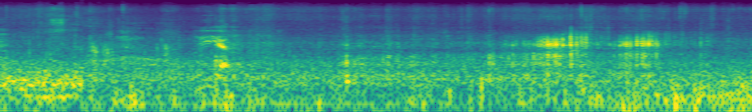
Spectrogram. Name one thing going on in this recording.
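A bicycle rides over snowy forest ground.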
